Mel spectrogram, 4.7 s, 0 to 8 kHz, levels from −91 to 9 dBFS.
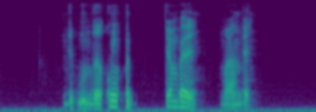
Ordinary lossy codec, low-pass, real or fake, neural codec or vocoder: AAC, 32 kbps; 7.2 kHz; fake; autoencoder, 22.05 kHz, a latent of 192 numbers a frame, VITS, trained on many speakers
